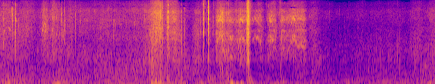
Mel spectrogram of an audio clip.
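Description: Handling noise: a jacket sleeve rubbing and knocking against the camera while an angler fights a hooked fish from a kayak, with a few sharp knocks about halfway through. Wind rumbles on the microphone underneath.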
